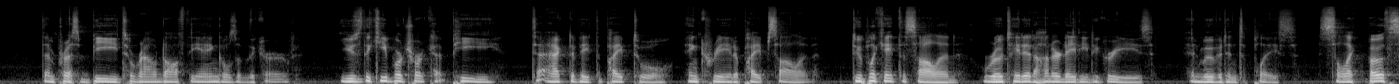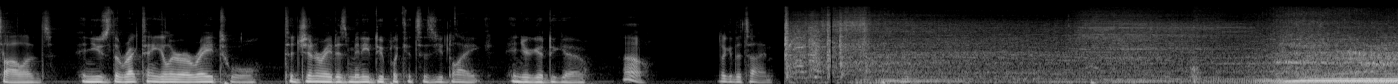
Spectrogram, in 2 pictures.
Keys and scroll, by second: 0.5 b, 3.6 p, 9.6 r, 11.8 g.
